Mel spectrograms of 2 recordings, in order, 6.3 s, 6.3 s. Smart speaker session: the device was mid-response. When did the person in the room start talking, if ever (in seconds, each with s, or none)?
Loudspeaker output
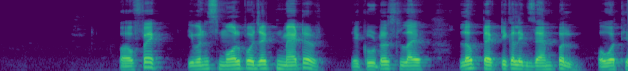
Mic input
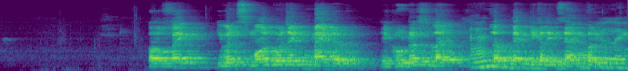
4.7 s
